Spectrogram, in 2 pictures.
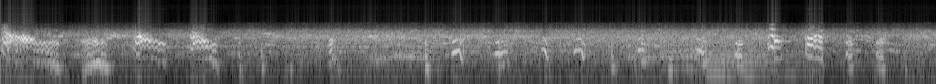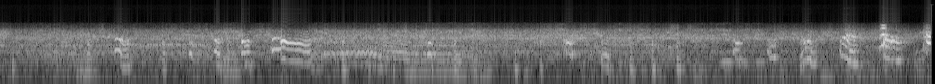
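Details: Newfoundland puppies at two weeks old: many high, thin squeaks, whimpers and short squeals overlapping continuously, some rising and falling, from a litter of young pups.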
